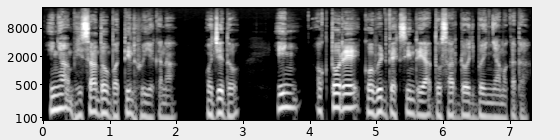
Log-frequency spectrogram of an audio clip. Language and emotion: Santali, sad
